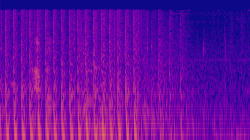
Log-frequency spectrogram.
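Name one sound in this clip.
A rifle fires in a rapid burst.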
